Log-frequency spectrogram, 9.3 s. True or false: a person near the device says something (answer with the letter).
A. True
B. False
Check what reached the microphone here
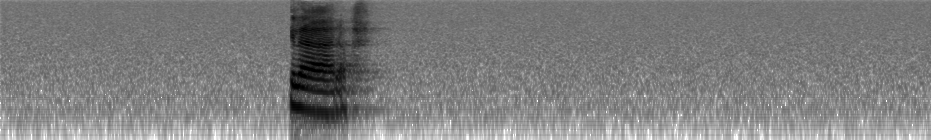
A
